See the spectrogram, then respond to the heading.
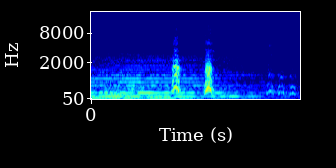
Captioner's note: dog barking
